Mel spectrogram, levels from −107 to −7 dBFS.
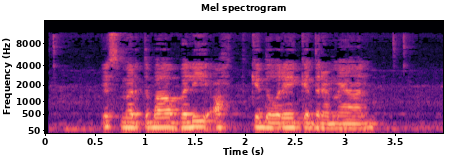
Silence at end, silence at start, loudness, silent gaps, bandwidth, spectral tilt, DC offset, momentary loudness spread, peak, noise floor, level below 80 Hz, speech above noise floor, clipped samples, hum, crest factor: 0.45 s; 0.2 s; -25 LUFS; none; 11.5 kHz; -6.5 dB/octave; under 0.1%; 11 LU; -10 dBFS; -52 dBFS; -50 dBFS; 28 dB; under 0.1%; none; 16 dB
